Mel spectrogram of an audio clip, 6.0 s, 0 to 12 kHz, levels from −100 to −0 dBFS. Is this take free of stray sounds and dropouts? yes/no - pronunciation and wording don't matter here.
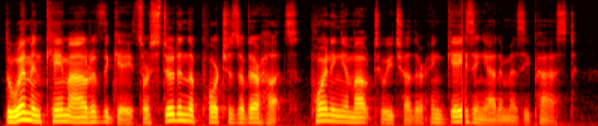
no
